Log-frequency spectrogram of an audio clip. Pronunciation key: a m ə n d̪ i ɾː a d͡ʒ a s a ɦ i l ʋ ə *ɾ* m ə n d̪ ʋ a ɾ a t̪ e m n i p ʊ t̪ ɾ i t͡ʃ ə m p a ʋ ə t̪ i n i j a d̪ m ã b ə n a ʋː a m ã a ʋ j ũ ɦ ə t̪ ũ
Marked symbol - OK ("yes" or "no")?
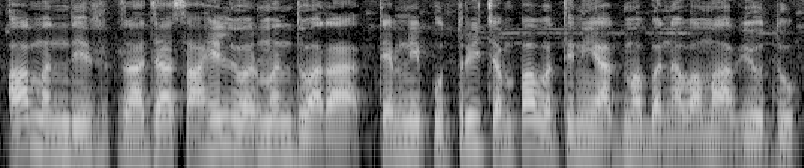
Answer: yes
